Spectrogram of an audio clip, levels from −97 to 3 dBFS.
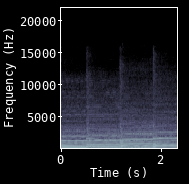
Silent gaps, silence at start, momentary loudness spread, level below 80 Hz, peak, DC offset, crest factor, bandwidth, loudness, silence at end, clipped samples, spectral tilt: none; 0 s; 2 LU; -68 dBFS; -20 dBFS; under 0.1%; 12 dB; 13.5 kHz; -33 LUFS; 0 s; under 0.1%; -7 dB/octave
